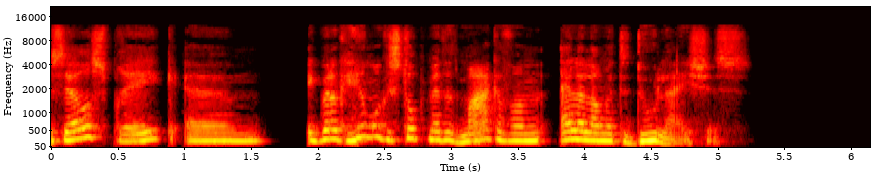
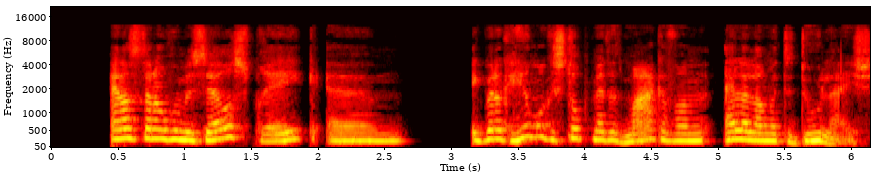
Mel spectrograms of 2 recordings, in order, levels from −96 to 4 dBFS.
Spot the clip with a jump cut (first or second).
first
